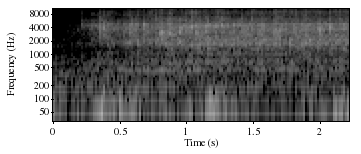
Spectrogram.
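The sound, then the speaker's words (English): A canned applause effect from a sound pad plays as a steady, dense hiss that sounds more like rushing water or a flushing urinal than clapping. It holds an even loudness for about two seconds with no voices. “What you just that was an applause. Oh, it sounded like a rushing urinal, like after it flushes.”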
